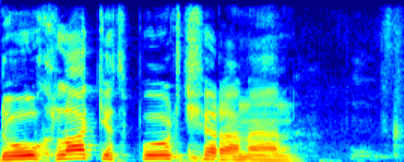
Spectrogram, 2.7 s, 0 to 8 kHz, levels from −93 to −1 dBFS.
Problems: background sounds at intervals, background conversations at intervals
